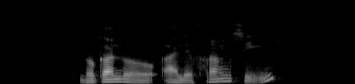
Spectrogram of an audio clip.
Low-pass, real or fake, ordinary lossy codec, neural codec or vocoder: 7.2 kHz; fake; AAC, 48 kbps; codec, 16 kHz, 4 kbps, FunCodec, trained on Chinese and English, 50 frames a second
